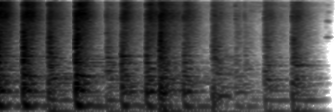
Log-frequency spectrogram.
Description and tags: tom slowroll
a percussion sample from a recording session using Will Vinton's studio drum set.
percussion, roll, studio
